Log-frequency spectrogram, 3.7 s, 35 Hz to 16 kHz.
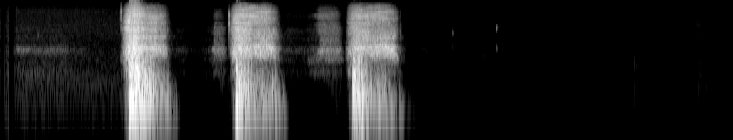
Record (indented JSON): {
  "exhalation_length": "3.7 s",
  "exhalation_amplitude": 32768,
  "exhalation_signal_mean_std_ratio": 0.24,
  "survey_phase": "beta (2021-08-13 to 2022-03-07)",
  "age": "45-64",
  "gender": "Female",
  "wearing_mask": "No",
  "symptom_new_continuous_cough": true,
  "symptom_runny_or_blocked_nose": true,
  "symptom_sore_throat": true,
  "symptom_fatigue": true,
  "symptom_headache": true,
  "symptom_change_to_sense_of_smell_or_taste": true,
  "smoker_status": "Never smoked",
  "respiratory_condition_asthma": false,
  "respiratory_condition_other": false,
  "recruitment_source": "Test and Trace",
  "submission_delay": "1 day",
  "covid_test_result": "Positive",
  "covid_test_method": "RT-qPCR"
}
